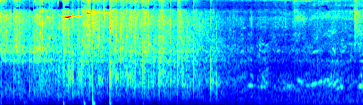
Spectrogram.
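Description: Firecrackers going off in a rapid crackling series of bangs, a few louder than the rest, dying down after about three and a half seconds. Voices chatter in the background after that.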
